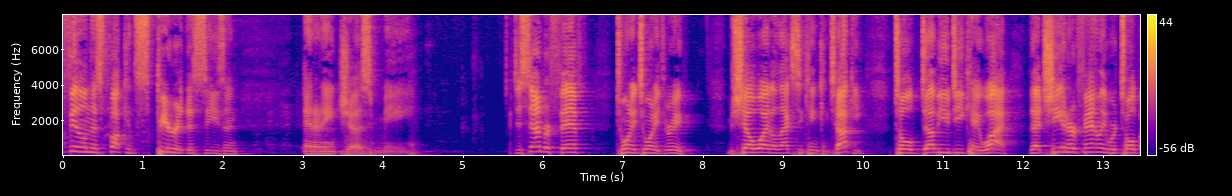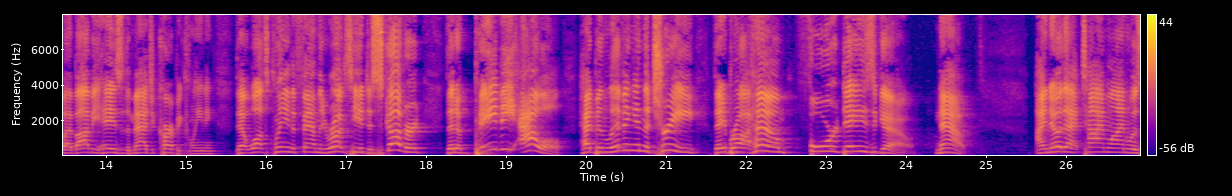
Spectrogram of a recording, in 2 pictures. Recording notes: Recorded LIVE on December 14th 2023 for The Paper Machete Holiday Pageant at Carol’s Pub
